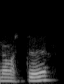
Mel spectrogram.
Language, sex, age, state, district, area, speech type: Hindi, male, 30-45, Uttar Pradesh, Hardoi, rural, conversation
